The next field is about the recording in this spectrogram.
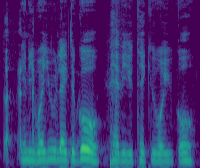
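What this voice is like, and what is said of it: Made-up put-on accent. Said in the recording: “Where did the accent come from? ... He just made that up on the fly.”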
